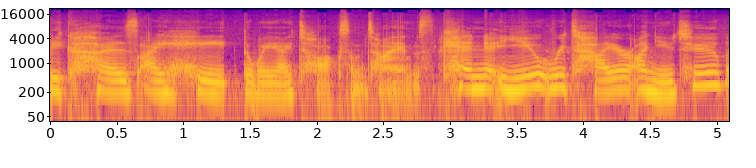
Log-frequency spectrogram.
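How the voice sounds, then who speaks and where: There is noticeable background noise behind a woman whose pitch is fairly high. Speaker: handbag and fashion YouTuber. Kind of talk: casual vlog talk to camera. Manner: slow, with pauses and stumbles.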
